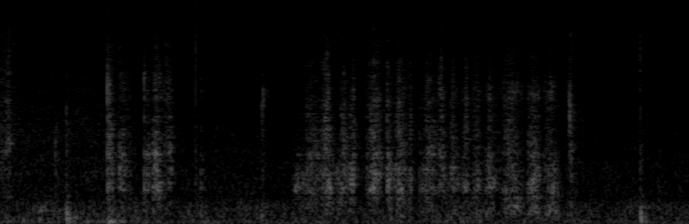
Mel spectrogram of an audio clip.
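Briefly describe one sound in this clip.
Hands smear and rub paint on a canvas with soft scraping.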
